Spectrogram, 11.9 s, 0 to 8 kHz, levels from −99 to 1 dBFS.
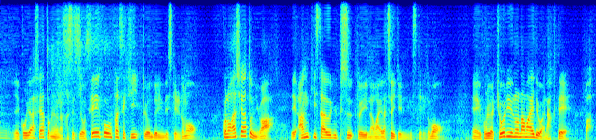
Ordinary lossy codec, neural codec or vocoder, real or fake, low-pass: none; codec, 16 kHz, about 1 kbps, DyCAST, with the encoder's durations; fake; none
